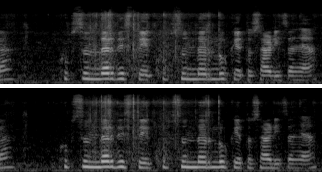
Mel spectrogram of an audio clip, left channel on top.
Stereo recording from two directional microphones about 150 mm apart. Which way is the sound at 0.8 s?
35° right (ahead or behind).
